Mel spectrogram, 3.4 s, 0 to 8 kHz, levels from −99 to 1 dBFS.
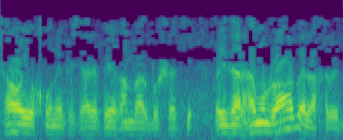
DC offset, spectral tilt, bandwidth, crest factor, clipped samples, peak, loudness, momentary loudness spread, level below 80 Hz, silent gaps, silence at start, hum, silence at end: under 0.1%; -11.5 dB/octave; 5.8 kHz; 14 dB; under 0.1%; -4 dBFS; -18 LUFS; 12 LU; -58 dBFS; none; 0 s; none; 0 s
